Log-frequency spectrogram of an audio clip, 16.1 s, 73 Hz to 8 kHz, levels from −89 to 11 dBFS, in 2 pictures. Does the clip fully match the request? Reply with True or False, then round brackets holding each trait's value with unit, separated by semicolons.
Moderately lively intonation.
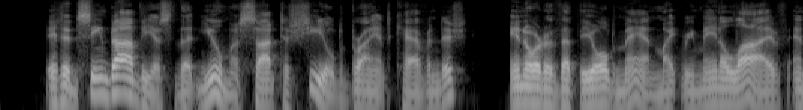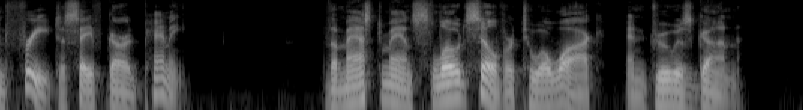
True (3.8 semitones)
